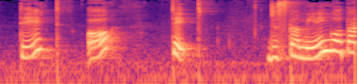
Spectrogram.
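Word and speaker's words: tête-à-tête: TETE, TETE, और जिसे हम प्रोनाउंस कर सकते हैं एज टेट अ टेट, टेट अ टेट, जिसका मीनिंग होता है आमने सामने, हेड टू हेड या फेस टू फेस।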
